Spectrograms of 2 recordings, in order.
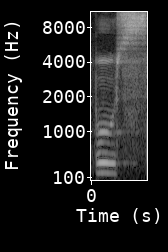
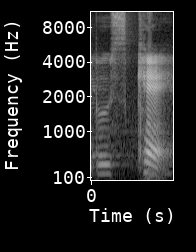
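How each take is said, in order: First: The consonant before the final vowel sounds like s. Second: The consonant before the final vowel sounds like k. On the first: The speaker calls it wrong. "Instead of saying buse" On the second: The speaker calls it right. "we want to say buske"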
